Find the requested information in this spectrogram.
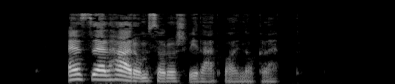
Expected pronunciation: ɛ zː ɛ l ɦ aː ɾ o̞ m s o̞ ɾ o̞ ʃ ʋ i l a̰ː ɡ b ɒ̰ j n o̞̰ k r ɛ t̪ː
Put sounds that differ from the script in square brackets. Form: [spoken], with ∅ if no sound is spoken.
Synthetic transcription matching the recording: ɛ zː ɛ l ɦ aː ɾ o̞ m s o̞ ɾ o̞ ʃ ʋ i l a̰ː ɡ b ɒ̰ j n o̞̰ k [l] ɛ t̪ː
